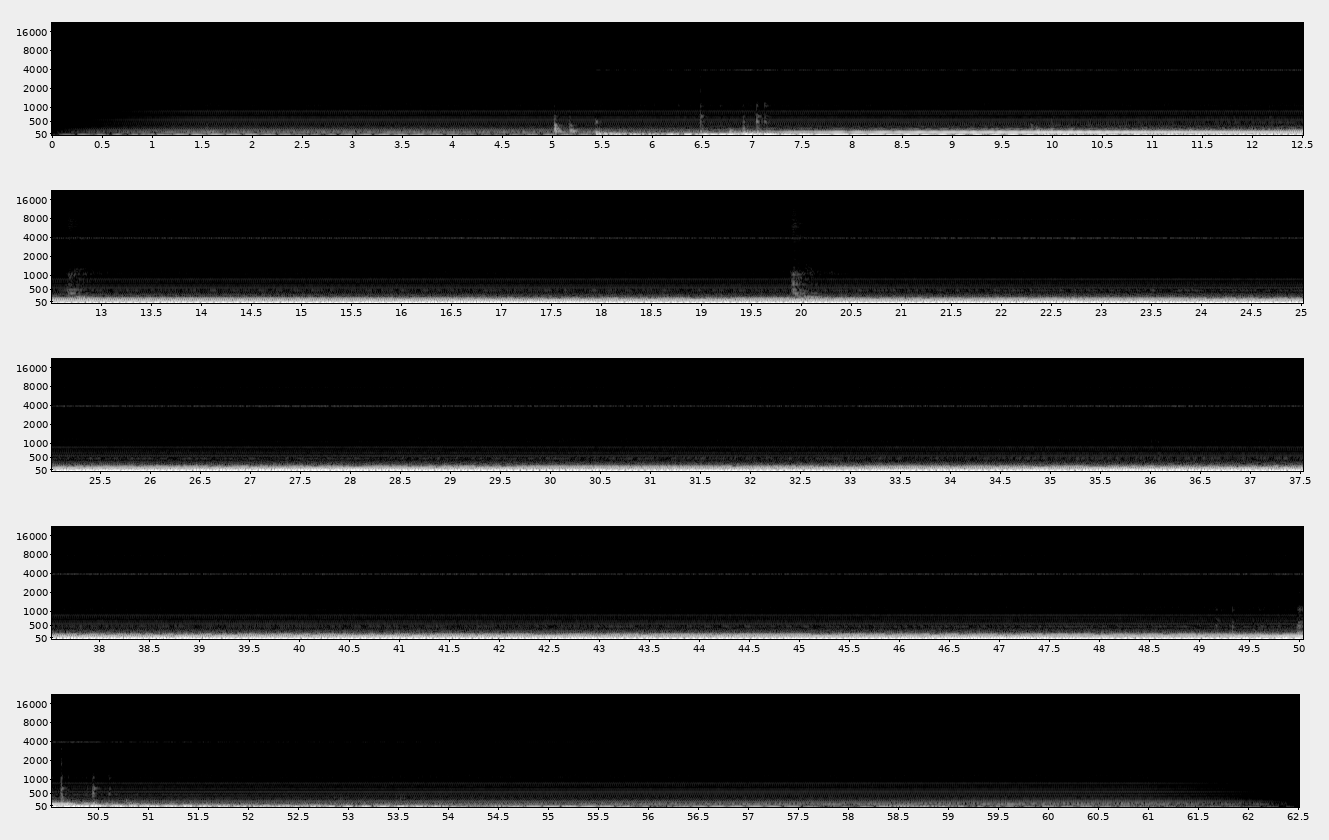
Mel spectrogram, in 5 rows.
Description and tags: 20151126 Fan On Off with Piezo 02
Recording turning the fan on and off with an acoustic-guitar piezo sensor between the fan and the floor.
industrial, fan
